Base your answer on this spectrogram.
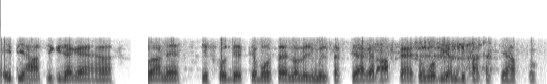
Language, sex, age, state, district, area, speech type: Urdu, male, 18-30, Bihar, Khagaria, rural, conversation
